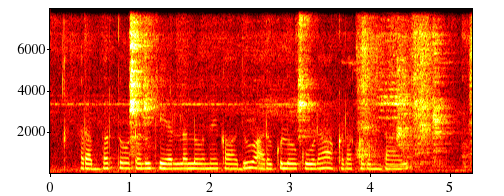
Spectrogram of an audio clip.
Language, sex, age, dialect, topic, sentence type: Telugu, female, 18-24, Utterandhra, agriculture, statement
